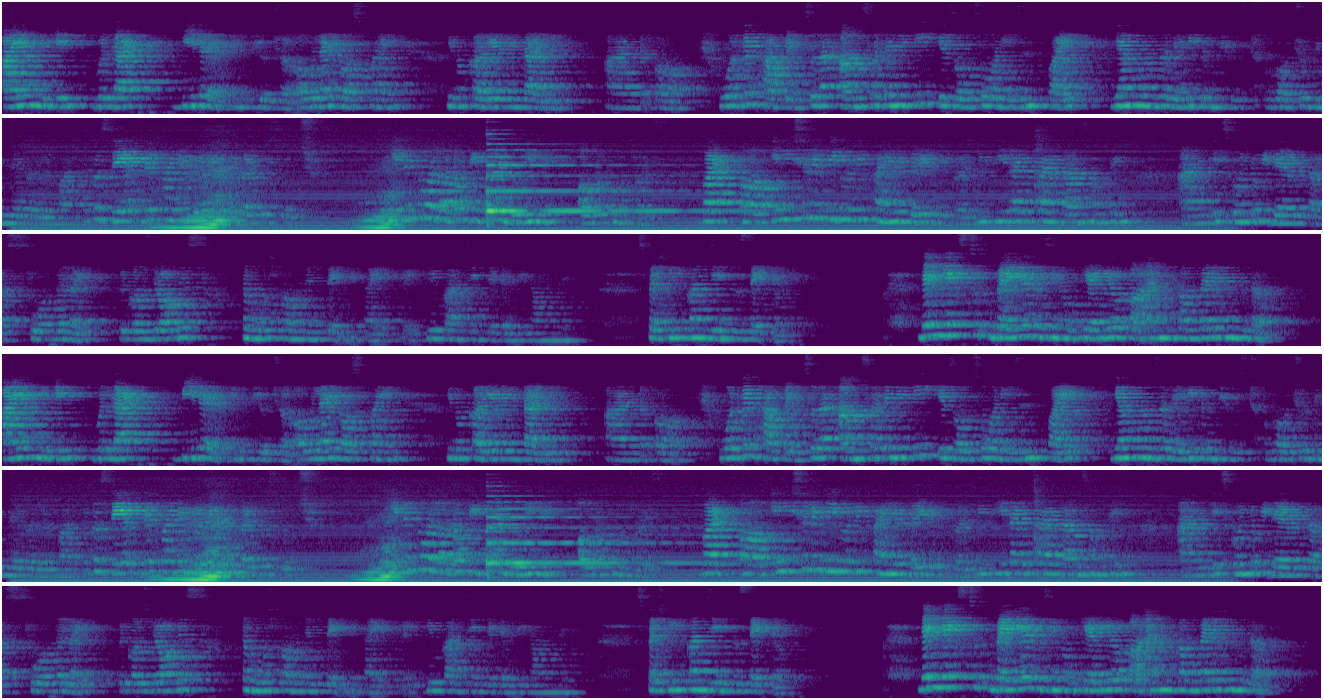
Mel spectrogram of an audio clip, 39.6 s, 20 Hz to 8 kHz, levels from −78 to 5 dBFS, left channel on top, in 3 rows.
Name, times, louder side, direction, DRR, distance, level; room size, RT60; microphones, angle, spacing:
voice 1, 0.0-5.6 6.0-16.3 17.1-27.3 27.6-28.5 28.8-34.2 35.2-39.0, equal, 70° right, -7 dB, 1.5 m, -36 dB
sound 1, 13.3-25.5, right 2 dB, 50° right, 0.7 m, -34 dB
Piano, 18.0-21.0, left 5 dB, 10° left, 0.3 m, -31 dB
4.7 x 2.5 x 3.3 m, 1.1 s
head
